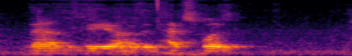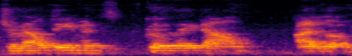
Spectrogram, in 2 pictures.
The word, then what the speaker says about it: Demons: That the text was Jamel Demons, go lay down, I love you, all in capitals. And remember, demons like rhymes with lemons.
